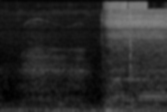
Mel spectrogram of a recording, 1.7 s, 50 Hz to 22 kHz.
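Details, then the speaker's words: 1985 BMW E30 318i with the fuel pump jumped: a faint steady electric whir of the fuel pump running. The engine runs but with no throttle response, loud from a blown muffler, and won't run without the pump jumped. "hear the pumps there she is it's a little loud"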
